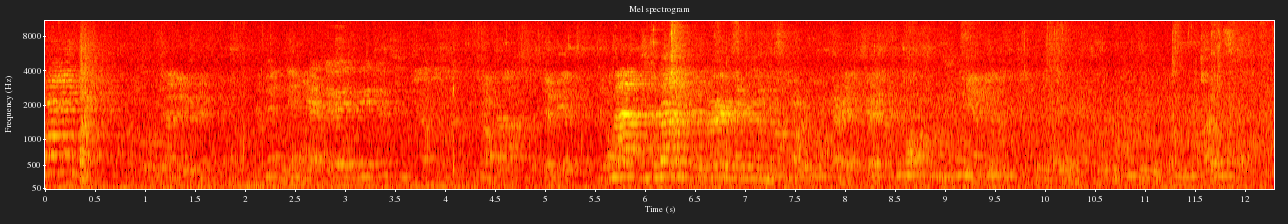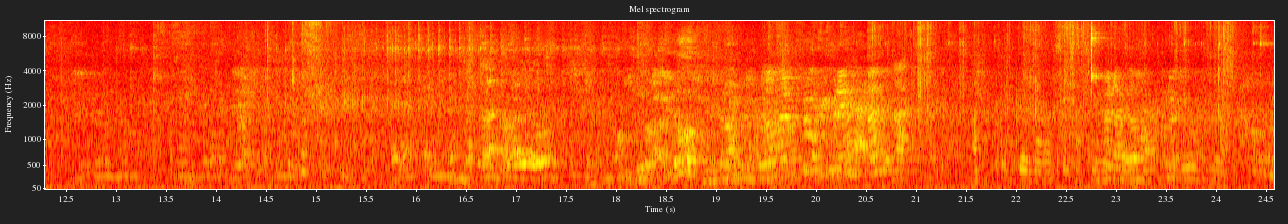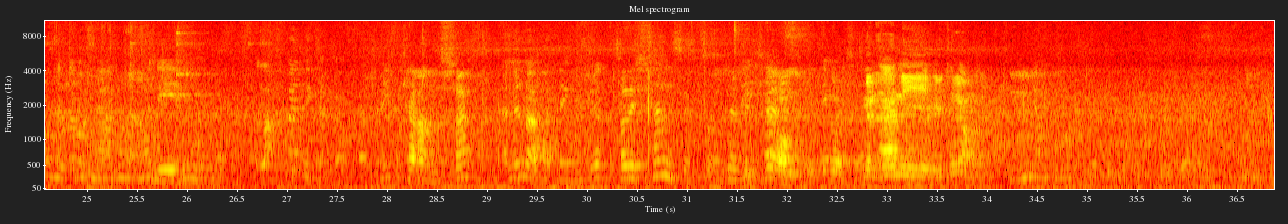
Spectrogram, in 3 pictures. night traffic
26.1 36.8

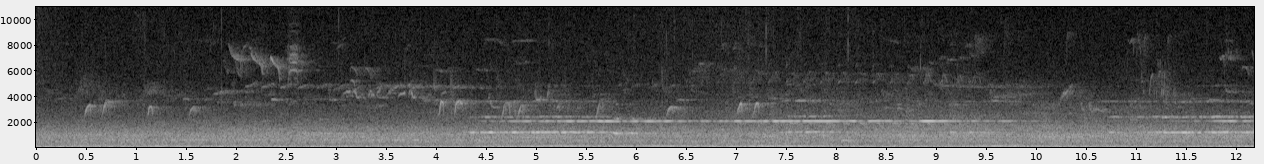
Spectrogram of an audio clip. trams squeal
4.5 12.1

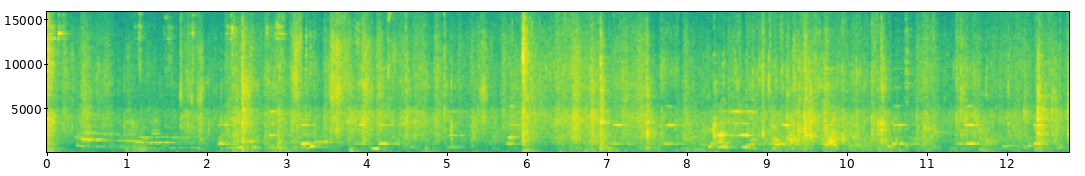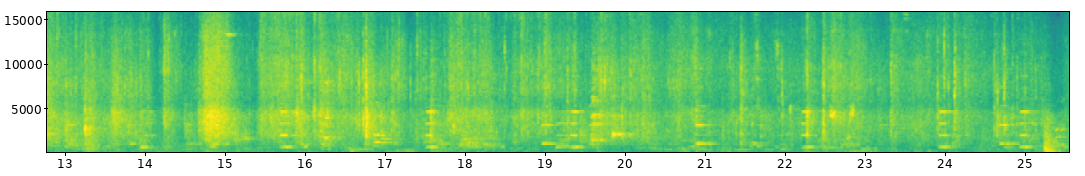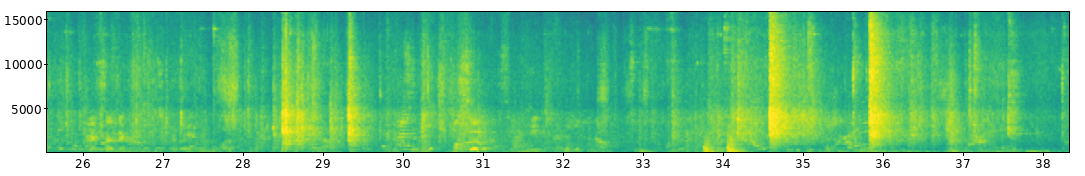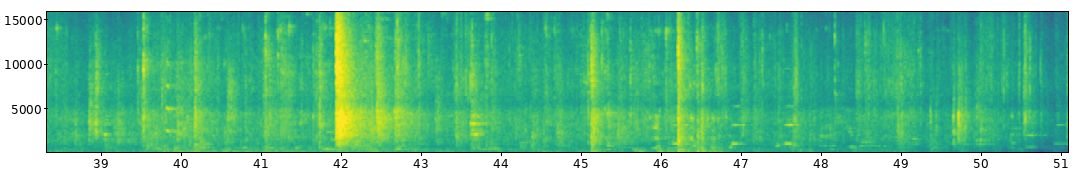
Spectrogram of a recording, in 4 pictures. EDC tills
1.8 25.3, 34.4 47.7

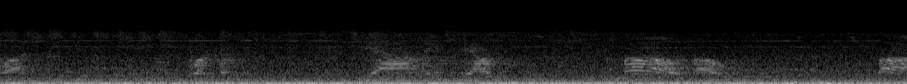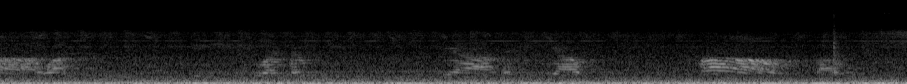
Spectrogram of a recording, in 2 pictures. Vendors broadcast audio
3.6 5.4, 6.2 7.8, 8.7 18.1

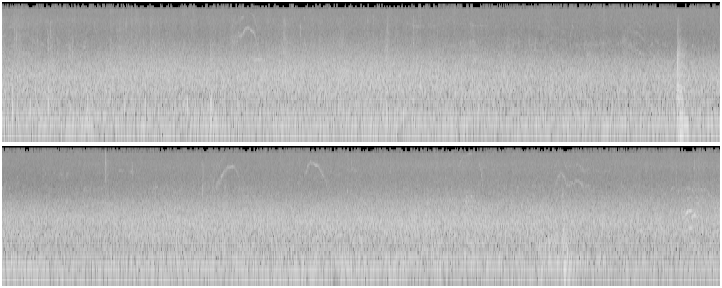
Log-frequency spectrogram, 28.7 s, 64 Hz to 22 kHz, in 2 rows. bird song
4.6 5.4, 9.9 13.3, 18.4 19.5, 20.3 21.6, 25.4 26.3

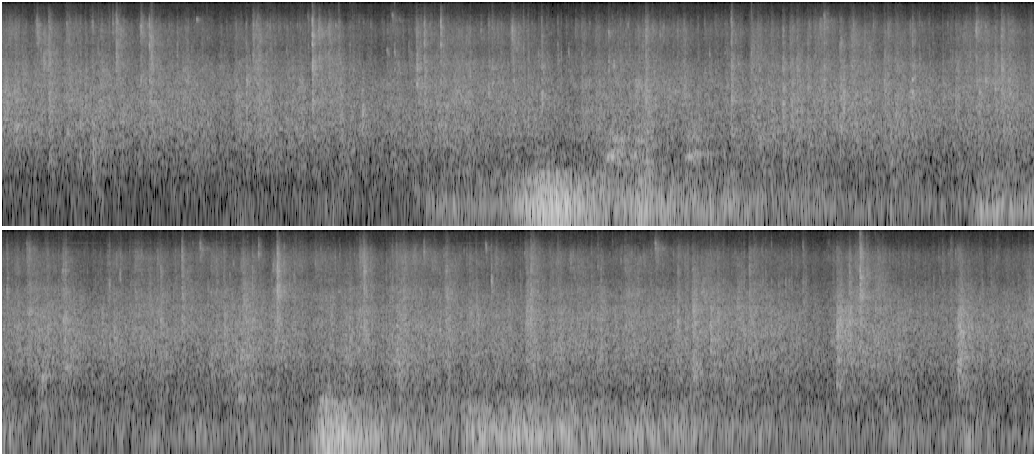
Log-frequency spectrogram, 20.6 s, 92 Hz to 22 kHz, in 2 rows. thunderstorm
4.2 20.6

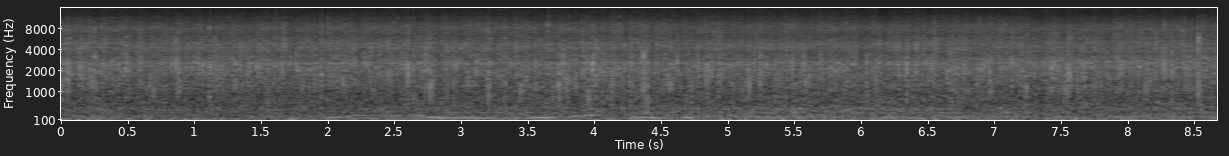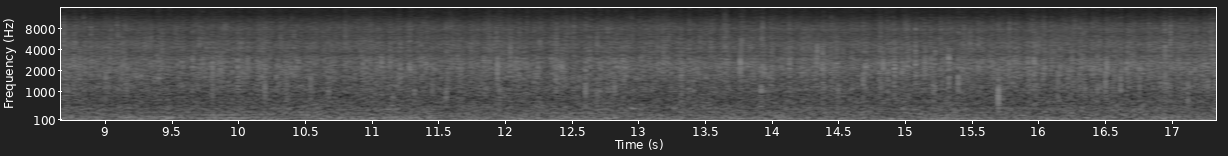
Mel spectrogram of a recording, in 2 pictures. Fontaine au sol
0.0 10.7

